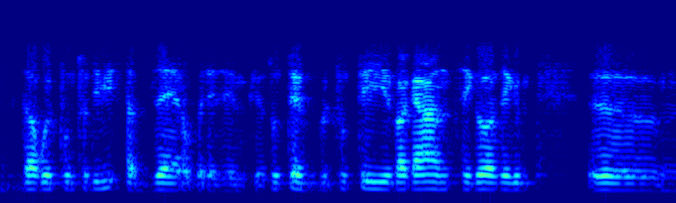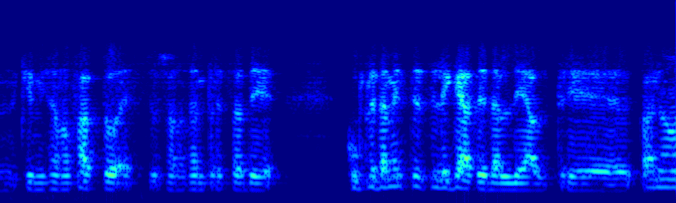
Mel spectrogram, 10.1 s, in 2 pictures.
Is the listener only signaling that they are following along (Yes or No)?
No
